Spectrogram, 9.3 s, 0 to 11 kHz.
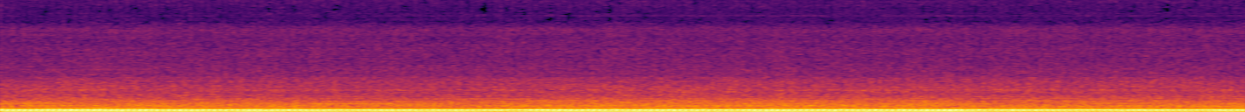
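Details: Hotpoint washing machine final spin at 1400rpm after a rolling bath sheet fooled the balancing and was thrown to one side: loud steady high-speed roar with rhythmic thump and drone, unbalanced load.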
